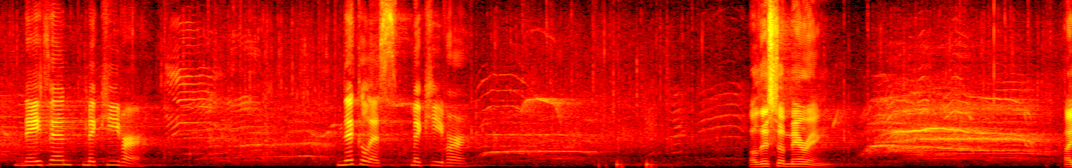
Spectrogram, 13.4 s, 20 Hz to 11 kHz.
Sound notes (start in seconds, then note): 6.6 audience applauding; 10.7 audience applauding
